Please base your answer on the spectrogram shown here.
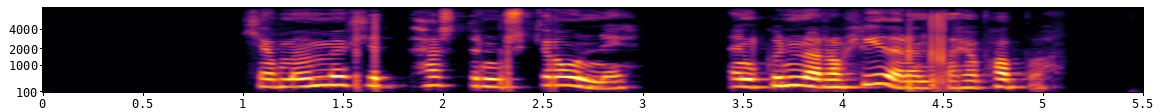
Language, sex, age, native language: Icelandic, female, 20-29, Icelandic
